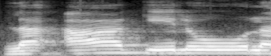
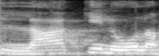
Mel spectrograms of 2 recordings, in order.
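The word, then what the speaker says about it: لآكلون: अय्युहद्दल्लूनल मुकज़्ज़िबून लआकिलून मिन शजरिन मिन ज़क़्क़ूम। यहाँ पे भी मैंने अक्सर एक गलती देखी है, लाकिलूना पढ़ा जाता है, लाकिलूना पढ़ना बिल्कुल बड़ी गलती है, इसको ऐसे नहीं पढ़ सकते।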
